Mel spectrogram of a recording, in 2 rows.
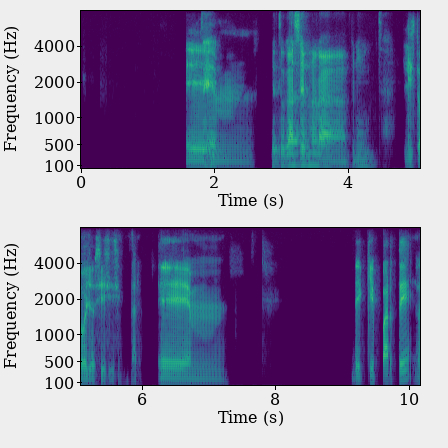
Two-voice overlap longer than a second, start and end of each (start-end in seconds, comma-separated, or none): none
